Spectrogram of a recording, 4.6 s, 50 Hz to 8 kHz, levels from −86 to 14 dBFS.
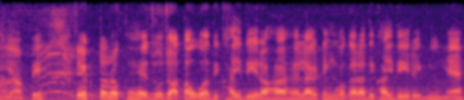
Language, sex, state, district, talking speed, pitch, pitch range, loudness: Hindi, female, Haryana, Jhajjar, 230 wpm, 175 Hz, 170-200 Hz, -15 LUFS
